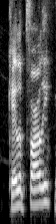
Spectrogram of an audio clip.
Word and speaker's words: Caleb Farley: Kelby Farley, Caleb Farley. I'm not sure if I'm pronouncing that right. – Yeah, Caleb. – Caleb Farley. Yep, cornerback.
